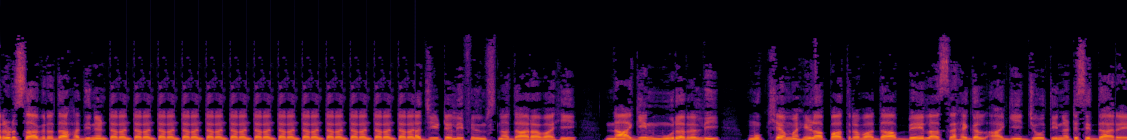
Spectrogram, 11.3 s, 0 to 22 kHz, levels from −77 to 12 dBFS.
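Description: Generation loss runs through the whole speech clip. It sounds swirly, smeared and hollow, with blurred attacks and nothing above 16.5 kHz. The likely cause is repeated MP3 encoding at 64 kbit/s, around seven passes, each quantising on a shifted frame grid so that noise and spectral holes pile up.

A broken-record loop runs from 1.27 to 4.15 s, right after "ಸಾವಿರದ ಹದಿನೆಂಟರ". A 240 ms fragment repeats exactly, back to back, twelve times, and speech resumes at "ಟೆಲಿಫಿಲ್ಮ್ಸ್ನ ಧಾರಾವಾಹಿ ನಾಗಿನ್ ಮೂರರಲ್ಲಿ". This likely comes from a stalled player or stream resending its last buffered piece, so the audio meant for that span is lost.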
